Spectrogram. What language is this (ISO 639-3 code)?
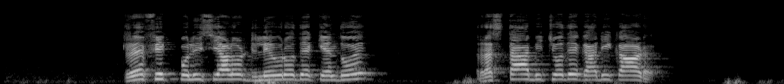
ggg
